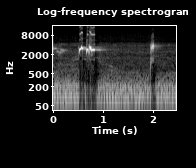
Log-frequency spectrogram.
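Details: Sooty-headed bulbul giving a loud rival-challenging call, used as a lure: one quick bubbly two-part phrase, then a single sharp note about a second and a half later, above a low droning hum.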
